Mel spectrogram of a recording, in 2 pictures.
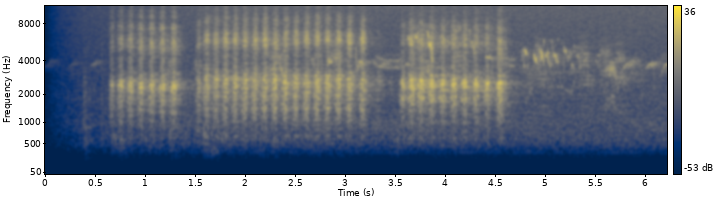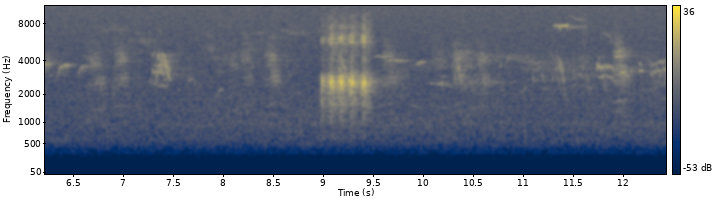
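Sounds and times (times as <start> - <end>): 
Eurasian magpie chattering, Pica pica: 0.6 - 4.7, 9.0 - 9.5.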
